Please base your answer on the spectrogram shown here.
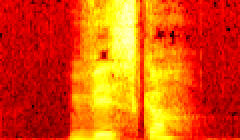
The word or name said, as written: whisker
